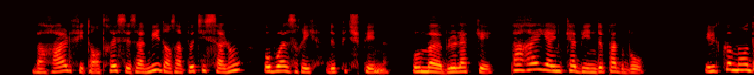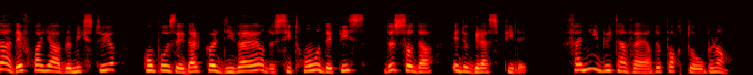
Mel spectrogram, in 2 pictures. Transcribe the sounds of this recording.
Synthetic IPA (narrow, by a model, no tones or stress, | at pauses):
baʁalfit̪ɑ̃t̪χesezamid̪ɑ̃zɛ̃pət̪isalɔ̃ | obwazʁid̪əpitʃpin | omœbləlakʲe | paʁɛjaynkʲabind̪əpakbo | ilkɔmɑ̃d̪ad̪efχwajabləmikst̪yːʁ | kɔ̃pozed̪alkɔld̪ivɛʁd̪əsit̪χɔ̃d̪epis | d̪əsɔd̪a | ed̪əɡlaspilḛ | fanibyt̪ɛ̃vɛʁd̪əpɔʁt̪oblɑ̃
